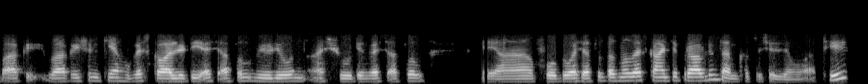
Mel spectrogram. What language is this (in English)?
Kashmiri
